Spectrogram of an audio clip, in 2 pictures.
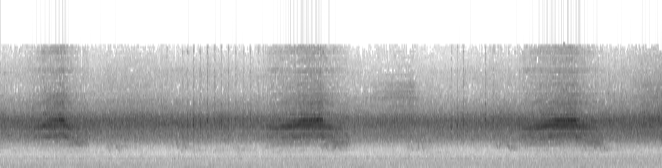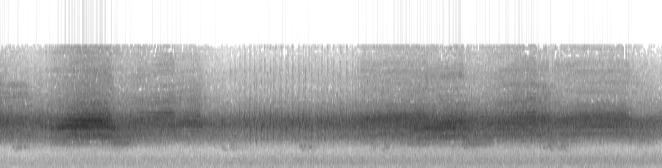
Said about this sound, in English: Many people listening to this have never heard a cicada or seen one, maybe. Okay. Could you share like a short clip of just a raw field recording for people to hear that?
